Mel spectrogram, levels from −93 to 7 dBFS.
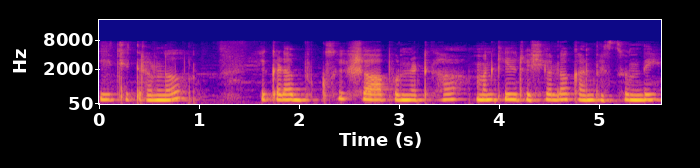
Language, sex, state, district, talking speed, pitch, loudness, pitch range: Telugu, female, Andhra Pradesh, Krishna, 115 wpm, 245 Hz, -13 LUFS, 235-255 Hz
